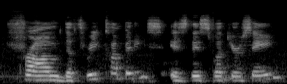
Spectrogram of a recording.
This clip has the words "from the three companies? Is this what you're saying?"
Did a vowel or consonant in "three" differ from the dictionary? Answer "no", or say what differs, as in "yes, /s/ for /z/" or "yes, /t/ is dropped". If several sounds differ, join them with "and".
no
